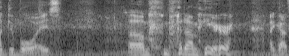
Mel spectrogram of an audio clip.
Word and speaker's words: Du Bois: And yes, I'm trying to pronounce that right. Not Du Bois, Du Bois.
